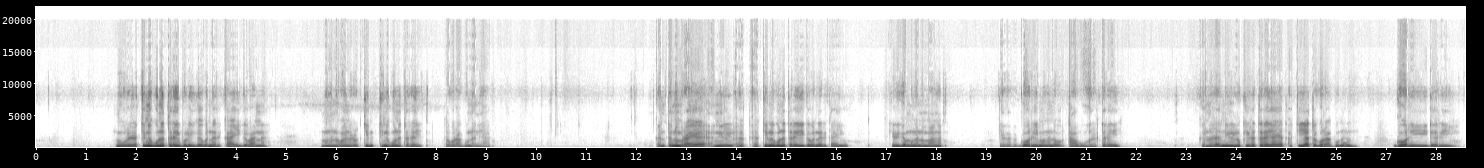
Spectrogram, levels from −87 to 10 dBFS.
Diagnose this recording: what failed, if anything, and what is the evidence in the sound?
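Codec stage, likely Opus compression: the speech sounds hoarse and grainy throughout, fitting hybrid mode near 16 kbps. The spectrogram shows noise-filled bands up to 20.1 kHz with few holes.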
